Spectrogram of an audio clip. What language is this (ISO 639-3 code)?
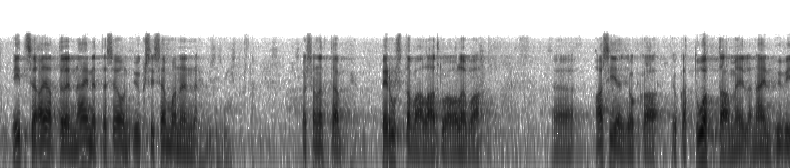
fin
